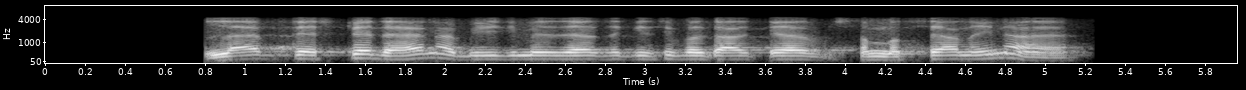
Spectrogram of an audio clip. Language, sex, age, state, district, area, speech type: Hindi, male, 45-60, Bihar, Vaishali, rural, conversation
